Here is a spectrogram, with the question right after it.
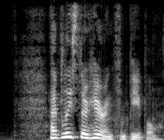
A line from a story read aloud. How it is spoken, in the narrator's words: said Jenny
